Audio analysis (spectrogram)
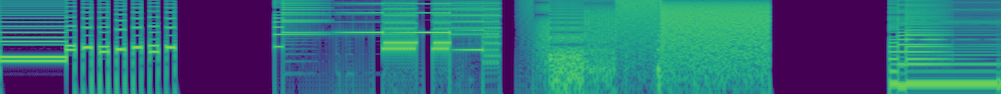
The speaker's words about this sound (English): Like old school texting. You're spelling out unicorn. Yep, exactly. With numbers. You picked up the dial tone and you type in unicorn on the dial pad. It's a touch tone phone.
